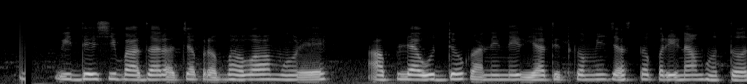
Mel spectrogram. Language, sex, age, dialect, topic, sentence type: Marathi, female, 18-24, Southern Konkan, banking, statement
